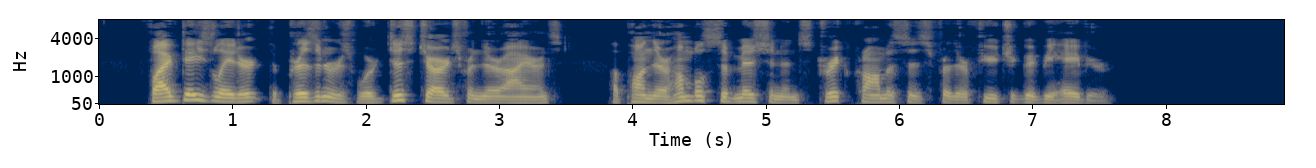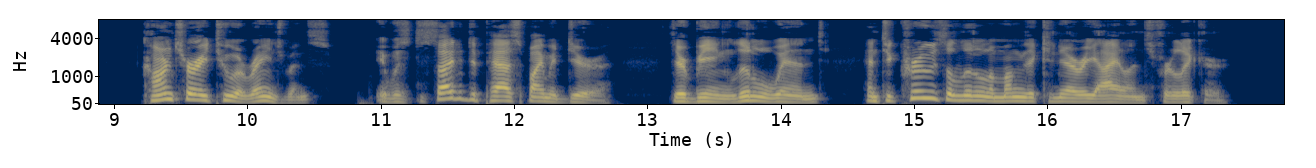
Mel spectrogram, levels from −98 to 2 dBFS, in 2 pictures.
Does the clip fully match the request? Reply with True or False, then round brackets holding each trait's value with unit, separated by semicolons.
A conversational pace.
True (160 wpm)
